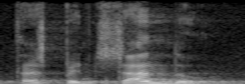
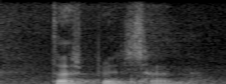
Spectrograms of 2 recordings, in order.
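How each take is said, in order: First: Said in the usual way. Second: A quiet, sinking afterthought; hushed repeat. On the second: Real, not acted. Preacher telling listeners their mind keeps going, hushed. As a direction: drop low and very soft.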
